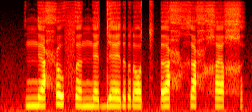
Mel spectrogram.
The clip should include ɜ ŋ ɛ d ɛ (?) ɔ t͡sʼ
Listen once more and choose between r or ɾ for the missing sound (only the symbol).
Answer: r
